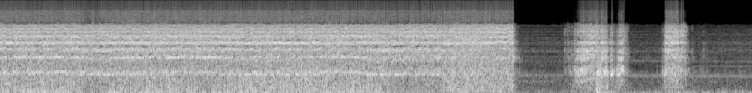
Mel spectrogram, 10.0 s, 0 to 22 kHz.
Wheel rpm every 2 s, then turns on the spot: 220, 220, 220, 100, 30.
8-10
